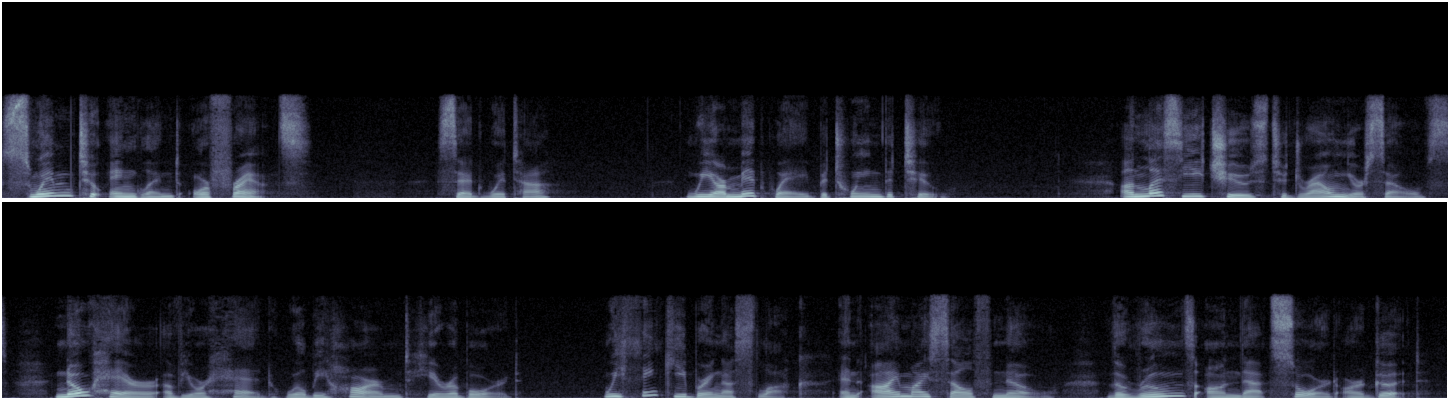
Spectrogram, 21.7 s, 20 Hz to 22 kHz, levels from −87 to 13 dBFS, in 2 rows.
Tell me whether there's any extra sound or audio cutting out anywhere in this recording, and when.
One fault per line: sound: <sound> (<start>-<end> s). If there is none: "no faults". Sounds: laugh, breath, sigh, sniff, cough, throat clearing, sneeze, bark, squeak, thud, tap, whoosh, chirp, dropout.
no faults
